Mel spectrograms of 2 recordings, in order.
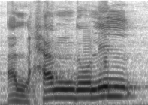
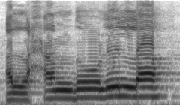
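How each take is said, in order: The two takes are said the same way.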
